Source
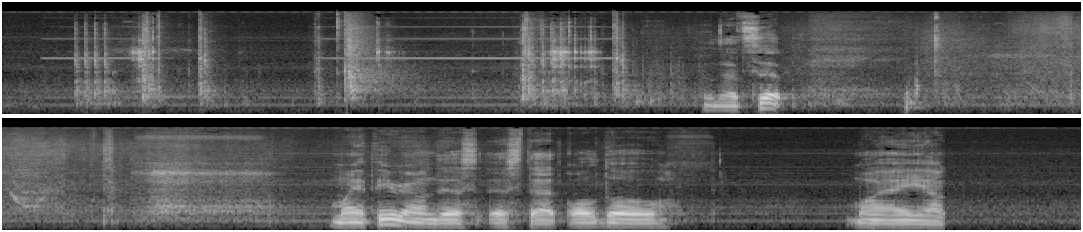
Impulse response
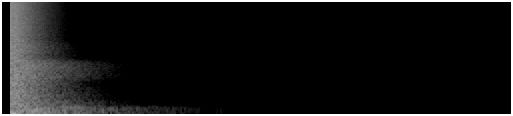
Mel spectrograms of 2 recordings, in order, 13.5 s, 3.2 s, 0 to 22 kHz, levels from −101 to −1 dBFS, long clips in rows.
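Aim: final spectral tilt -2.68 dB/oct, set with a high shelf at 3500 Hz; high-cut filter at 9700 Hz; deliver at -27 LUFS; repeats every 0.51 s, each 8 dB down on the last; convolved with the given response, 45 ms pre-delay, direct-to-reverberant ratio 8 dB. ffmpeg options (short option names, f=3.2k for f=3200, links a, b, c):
-filter_complex "[0:a]lowpass=9.7k,highshelf=f=3.5k:g=3,aecho=1:1:510|1020|1530|2040|2550:0.398|0.159|0.0637|0.0255|0.0102,asplit=2[a][b];[1:a]atrim=start_sample=2205,adelay=45[c];[b][c]afir=irnorm=-1:irlink=0,volume=-17.5dB[d];[a][d]amix=inputs=2:normalize=0,volume=1.5dB"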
